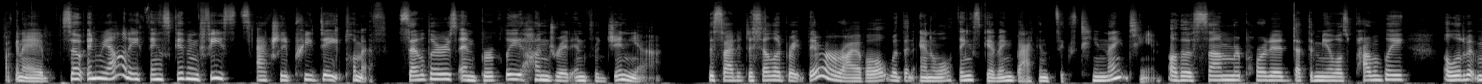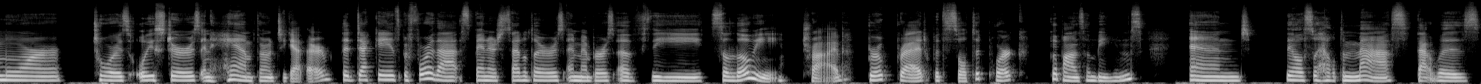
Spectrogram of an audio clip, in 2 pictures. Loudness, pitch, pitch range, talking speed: -17 LUFS, 190 Hz, 175-205 Hz, 150 wpm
